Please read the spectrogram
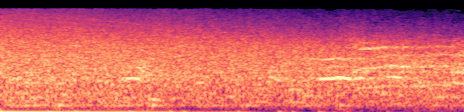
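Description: Steady hiss of heavy rain, with a deep low rumble underneath that breaks up and dies away about a second and a half in.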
